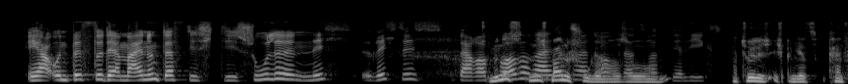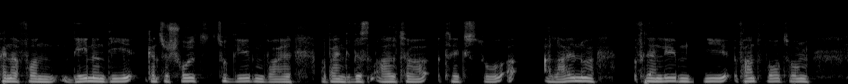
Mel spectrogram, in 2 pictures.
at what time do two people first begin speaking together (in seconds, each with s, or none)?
4.8 s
